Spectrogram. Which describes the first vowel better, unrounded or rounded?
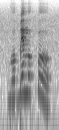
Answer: rounded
